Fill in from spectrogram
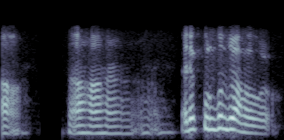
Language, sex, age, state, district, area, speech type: Assamese, male, 18-30, Assam, Biswanath, rural, conversation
